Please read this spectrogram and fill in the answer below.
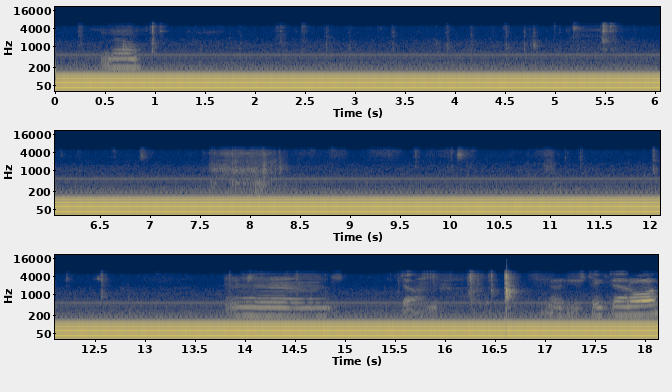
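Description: A loud, steady low electrical hum runs throughout, under faint scattered clicks and scrapes of a screwdriver working small screws loose on an RC truck. One sharp click comes near the end.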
